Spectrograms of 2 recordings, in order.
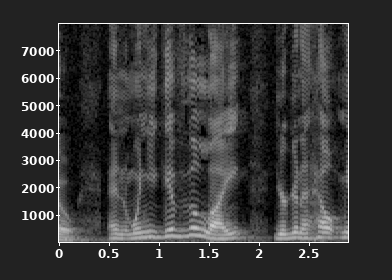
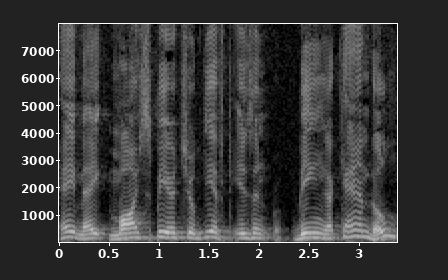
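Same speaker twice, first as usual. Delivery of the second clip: slow, drawled, put-on English accent. Retelling a talking candle's reply to the speaker's question; english accent. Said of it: "he says in an English accent".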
